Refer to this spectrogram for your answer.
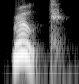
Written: route

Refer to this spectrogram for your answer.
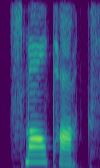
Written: smallpox

